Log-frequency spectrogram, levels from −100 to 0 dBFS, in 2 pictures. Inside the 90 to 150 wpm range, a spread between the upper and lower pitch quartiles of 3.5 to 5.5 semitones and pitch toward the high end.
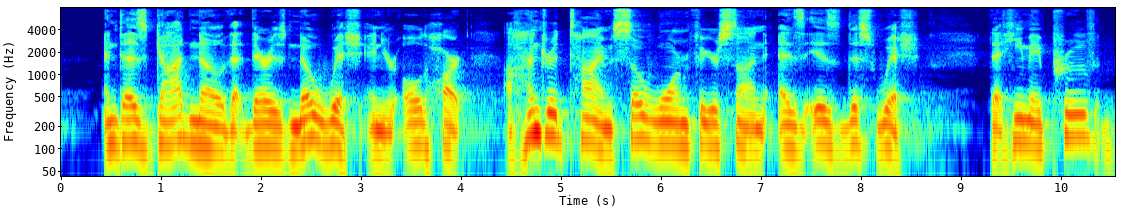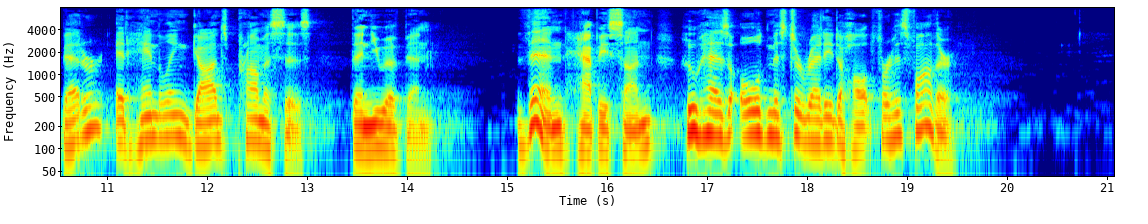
No: average, 145 wpm; average, 4.9 semitones; low, 115 Hz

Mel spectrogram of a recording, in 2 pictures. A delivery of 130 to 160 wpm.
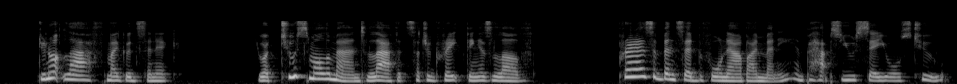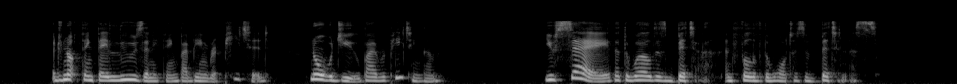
No: average, 200 wpm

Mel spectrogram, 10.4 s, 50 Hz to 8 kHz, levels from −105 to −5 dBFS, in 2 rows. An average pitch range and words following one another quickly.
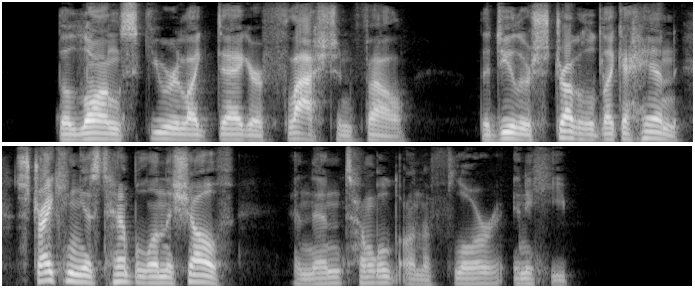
No: average, 3.5 semitones; average, 175 wpm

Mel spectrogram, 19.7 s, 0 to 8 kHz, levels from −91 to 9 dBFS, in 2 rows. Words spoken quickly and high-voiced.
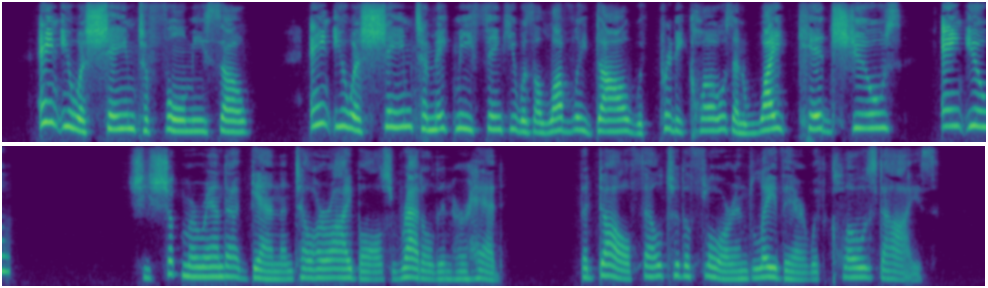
No: average, 155 wpm; high, 230 Hz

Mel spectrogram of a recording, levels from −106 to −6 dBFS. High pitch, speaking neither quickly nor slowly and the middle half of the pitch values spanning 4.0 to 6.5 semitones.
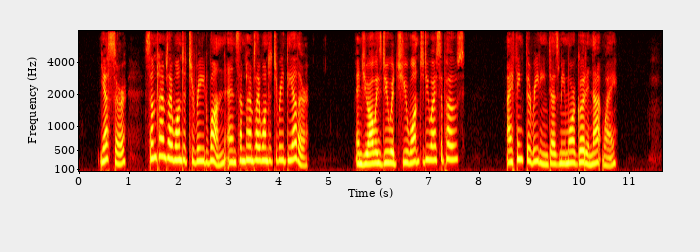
Yes: very high, 255 Hz; average, 195 wpm; average, 4.4 semitones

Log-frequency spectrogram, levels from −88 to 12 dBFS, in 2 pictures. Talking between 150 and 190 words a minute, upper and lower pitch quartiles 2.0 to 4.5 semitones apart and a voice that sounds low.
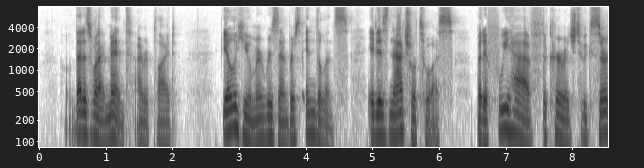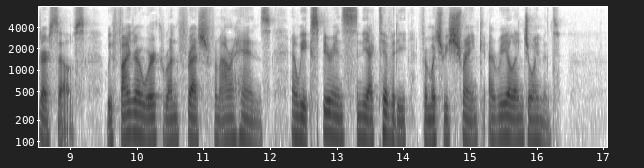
Yes: average, 165 wpm; average, 2.8 semitones; low, 105 Hz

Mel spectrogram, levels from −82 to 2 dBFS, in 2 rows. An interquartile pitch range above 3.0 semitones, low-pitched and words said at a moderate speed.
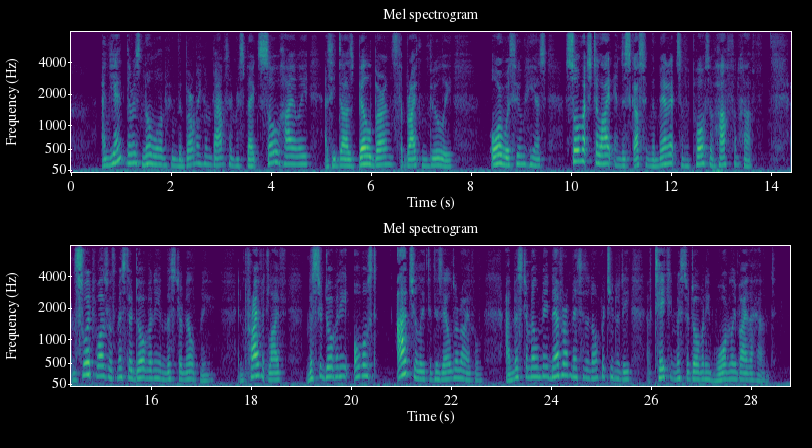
No: average, 4.5 semitones; medium, 170 Hz; average, 155 wpm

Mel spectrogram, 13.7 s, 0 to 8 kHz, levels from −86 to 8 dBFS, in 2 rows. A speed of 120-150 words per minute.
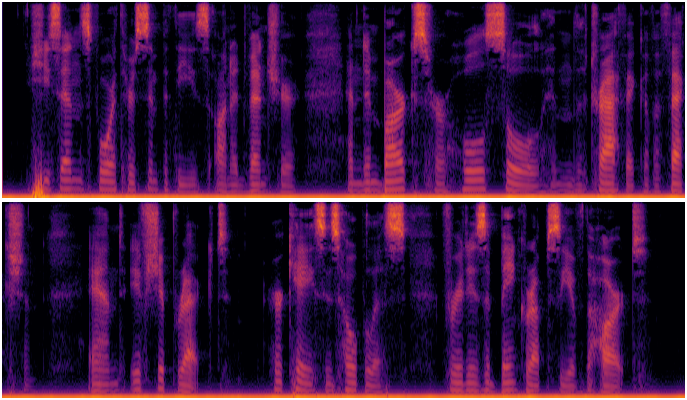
Yes: average, 140 wpm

